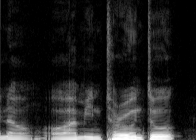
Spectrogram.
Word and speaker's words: Toronto: we start okay then uh um I mean Toronto right now or how they say it yeah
